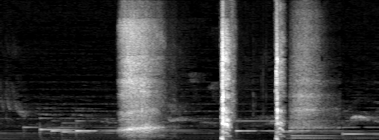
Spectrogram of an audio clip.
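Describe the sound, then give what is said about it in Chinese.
Muffled coughing from an injured man whose laughter catches in his throat. A breathy burst is followed by two sharp, stifled coughs and a further rasping breath, all set over soft, sustained musical tones with no talk. “薛远想笑，笑声到了喉咙就变成了闷声的咳嗽”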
